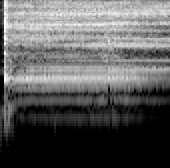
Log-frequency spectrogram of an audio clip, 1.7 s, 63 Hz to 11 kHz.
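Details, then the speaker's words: Old regenerated original GDR Simson spark plug (brown box) on a pressurized compression tester, around 6.5 bar: steady even buzzing crackle, sounds nice with hardly any misfires; misfires increase with higher chamber pressure. "Also man hört auch am Klang, sie läuft wirklich schön. Und kaum Zündaussetzer."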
